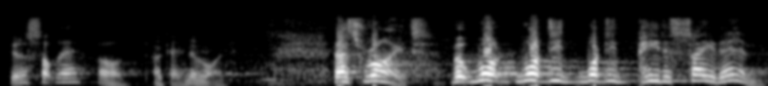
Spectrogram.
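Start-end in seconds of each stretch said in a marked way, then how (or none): 2.2-5.1 loud call-out. Real, not acted. Calling out question to children.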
